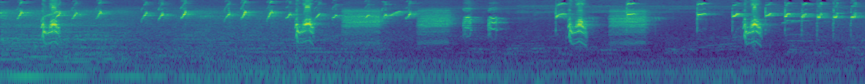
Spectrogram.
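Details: Lure recording of a wild long-tailed shrike: four loud, sharply descending harsh calls spread over about eight seconds, between broad noisy rasps and frequent thin high chirps.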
